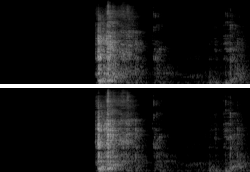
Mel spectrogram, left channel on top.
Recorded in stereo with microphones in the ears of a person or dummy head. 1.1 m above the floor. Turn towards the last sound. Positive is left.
turn(degrees=-5)  # may be behind; listen again after turning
